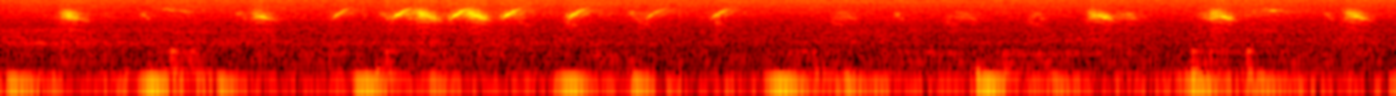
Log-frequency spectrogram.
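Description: Small birds chirping over and over in quick, high, sweeping notes, over low irregular bumps and rumble on the microphone.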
